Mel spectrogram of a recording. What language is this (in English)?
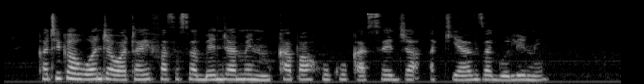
Swahili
